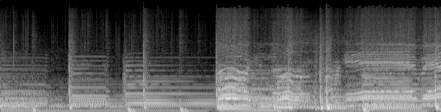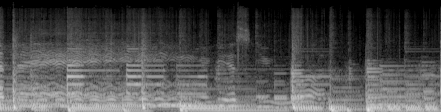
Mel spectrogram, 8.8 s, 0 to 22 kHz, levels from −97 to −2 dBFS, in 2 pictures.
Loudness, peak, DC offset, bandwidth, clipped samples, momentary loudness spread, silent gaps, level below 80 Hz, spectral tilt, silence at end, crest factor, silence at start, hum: -25 LUFS; -6 dBFS; under 0.1%; 15 kHz; under 0.1%; 9 LU; none; -36 dBFS; -8 dB/octave; 0 s; 18 dB; 0 s; none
